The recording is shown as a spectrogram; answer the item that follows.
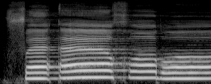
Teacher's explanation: Sebab ra berharokat fathah. Cara membacanya ra dibunyikan dengan tebal. Fa'akhara, ra mad tabi'i muqaddar. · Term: tafkhim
